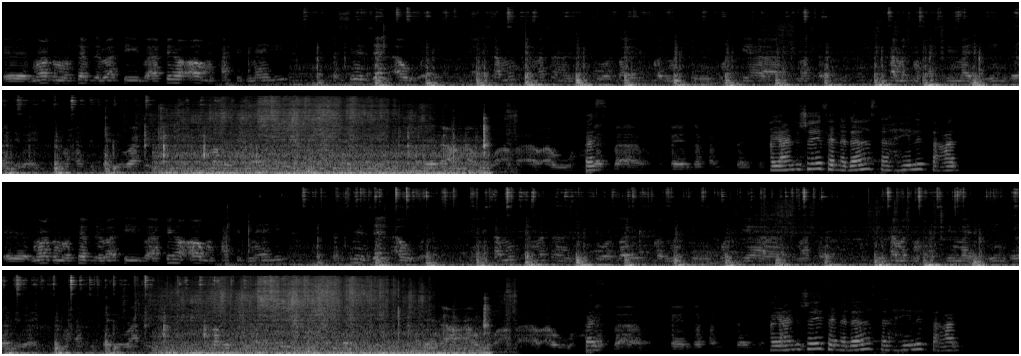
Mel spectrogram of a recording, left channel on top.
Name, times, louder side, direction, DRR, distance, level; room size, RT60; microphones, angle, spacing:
voice 1, 0.0-2.9 3.3-8.4 8.8-11.7 12.1-18.0, left 1 dB, 10° left, 0.8 m, -47 dB
sound 1, 2.1-14.2, right 9 dB, 75° right, 0.5 m, -45 dB
sound 2, 2.9-15.0, equal, 90° left, 0.9 m, -37 dB
sound 3, 4.5-9.4 10.0-11.0 11.3-15.3, right 3 dB, 30° right, 0.7 m, -40 dB
voice 2, 17.8-19.7, left 2 dB, 60° left, 0.8 m, -41 dB
2.8 x 2.7 x 2.2 m
head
